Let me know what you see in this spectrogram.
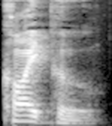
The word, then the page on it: coypu: American English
